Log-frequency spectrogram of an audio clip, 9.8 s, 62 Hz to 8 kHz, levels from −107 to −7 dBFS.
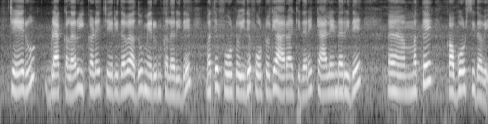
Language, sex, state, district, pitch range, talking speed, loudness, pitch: Kannada, female, Karnataka, Dharwad, 210-245 Hz, 140 wpm, -19 LUFS, 225 Hz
